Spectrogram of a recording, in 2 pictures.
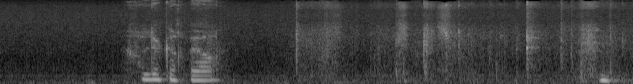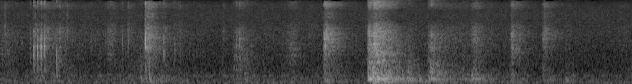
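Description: A young woman speaks and laughs softly close by.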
